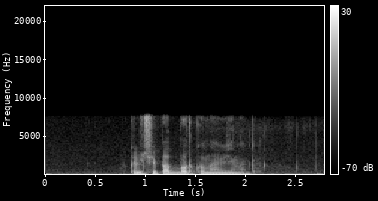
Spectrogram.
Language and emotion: Russian, neutral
